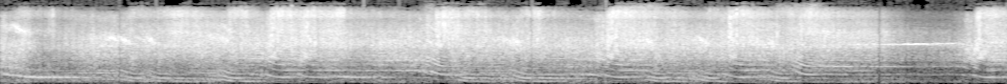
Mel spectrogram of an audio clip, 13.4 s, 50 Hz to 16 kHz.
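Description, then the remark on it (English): A pack of race cars roars loudly and continuously at the start of the 2024 Repco Bathurst 12 Hour race at Mount Panorama, engines revving up and shifting through gears in overlapping waves as they accelerate together, with no voices. “Here is your alarm call from the Pirelli Speed Camp. Uh, the sights and sounds of the 2024 Repco Bathurst 12 hours getting”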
